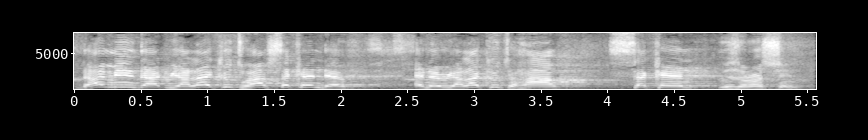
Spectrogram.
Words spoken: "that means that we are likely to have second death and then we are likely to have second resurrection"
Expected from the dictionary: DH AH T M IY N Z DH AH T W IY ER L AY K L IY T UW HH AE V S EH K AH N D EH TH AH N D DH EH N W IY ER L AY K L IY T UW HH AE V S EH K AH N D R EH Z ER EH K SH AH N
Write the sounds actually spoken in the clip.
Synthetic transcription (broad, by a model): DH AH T M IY N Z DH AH T W IY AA L AY K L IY T UW HH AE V S EH K AH N D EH F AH N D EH N W IY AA L AY K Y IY T UW HH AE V S EH K AH N D R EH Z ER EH K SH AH N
